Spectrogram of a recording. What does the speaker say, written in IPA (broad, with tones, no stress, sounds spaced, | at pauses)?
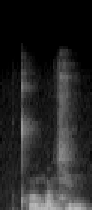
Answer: t̪ʰ ɤ˥˨ n̪ ɑ˩ ŋ ɕ i˥˨ n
